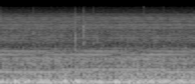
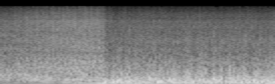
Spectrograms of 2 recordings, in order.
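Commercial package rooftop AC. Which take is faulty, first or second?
second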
